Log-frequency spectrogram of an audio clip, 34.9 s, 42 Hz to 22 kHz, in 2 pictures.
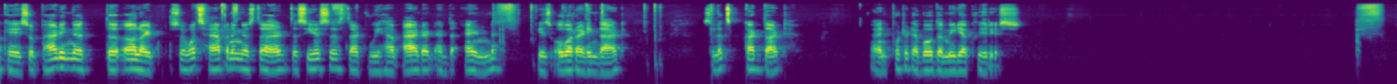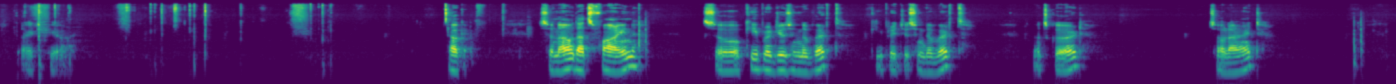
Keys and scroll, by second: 2.9 super+Tab, 4.6 super+Down, 7.1 super+Left, 7.5 shift+super+Down, 17.7 Down, 17.9 Return, 18.7 super+v, 19.3 super+v, 19.4 super+s, 19.9 super+Tab, 21.5 super+r, 23.7 F12.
